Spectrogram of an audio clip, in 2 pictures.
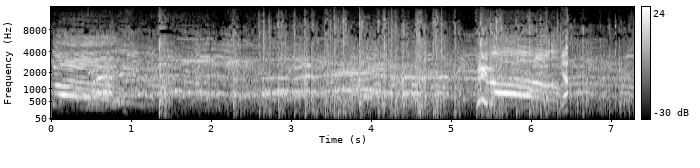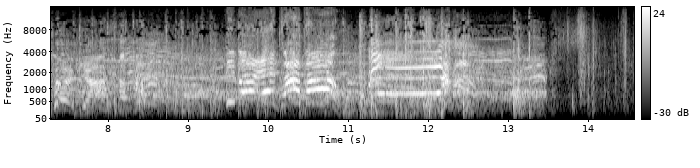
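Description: A crowd cheers and whoops loudly outdoors.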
